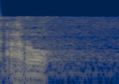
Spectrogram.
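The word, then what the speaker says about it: arok (أراك): Berarti bukan arak tapi arok. Ya, bacanya arok.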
